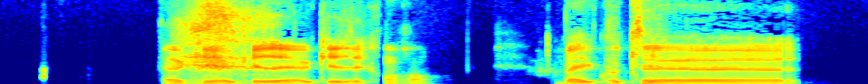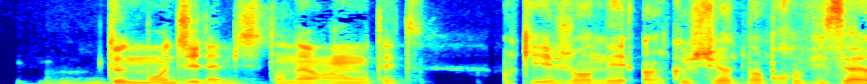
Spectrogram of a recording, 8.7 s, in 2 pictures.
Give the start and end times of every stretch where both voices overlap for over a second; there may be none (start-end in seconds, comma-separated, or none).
none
